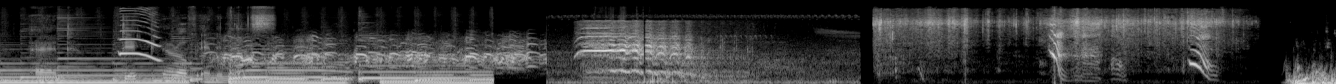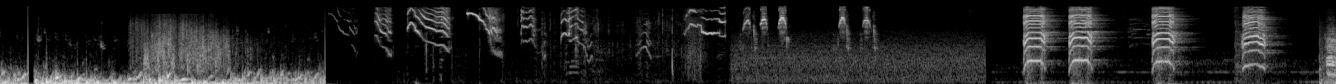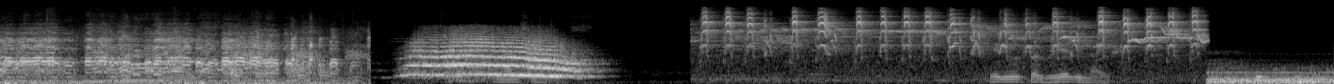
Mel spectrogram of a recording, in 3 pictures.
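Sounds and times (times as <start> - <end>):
harsh bird squawking: 1.2 - 6.9, 16.7 - 22.2, 23.6 - 30.4
short high bird chirps: 16.7 - 22.2
rising and falling bird calls: 33.6 - 38.8.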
